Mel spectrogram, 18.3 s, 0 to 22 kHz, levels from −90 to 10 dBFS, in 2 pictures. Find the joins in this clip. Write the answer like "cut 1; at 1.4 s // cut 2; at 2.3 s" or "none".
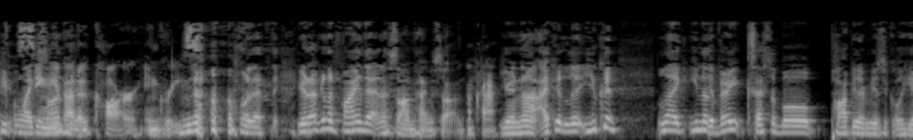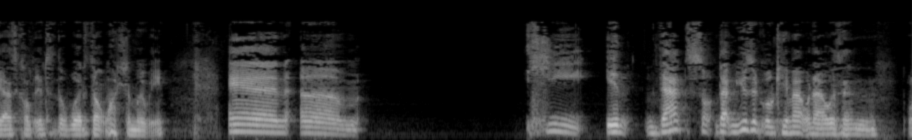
cut 1; at 7.1 s

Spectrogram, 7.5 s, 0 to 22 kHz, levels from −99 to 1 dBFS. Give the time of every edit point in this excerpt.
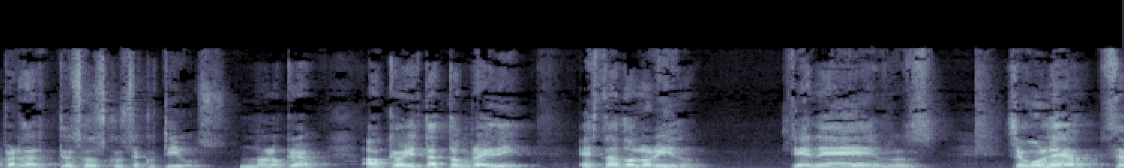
none

